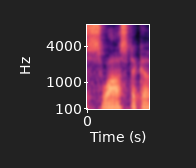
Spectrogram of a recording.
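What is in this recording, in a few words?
"swastika", American English; pronunciations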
